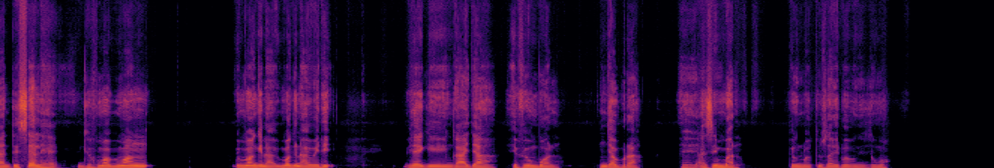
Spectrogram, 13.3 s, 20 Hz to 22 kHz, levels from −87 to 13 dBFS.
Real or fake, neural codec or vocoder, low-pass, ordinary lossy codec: fake; vocoder, 44.1 kHz, 128 mel bands, Pupu-Vocoder; none; none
